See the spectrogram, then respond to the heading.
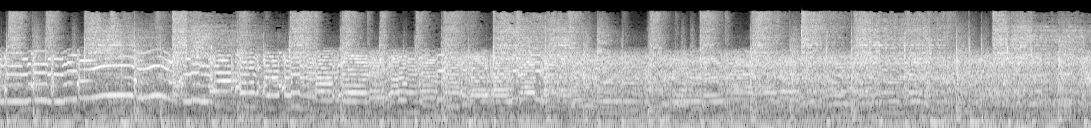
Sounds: music
guitar
musical instrument
plucked string instrument
electric guitar
acoustic guitar

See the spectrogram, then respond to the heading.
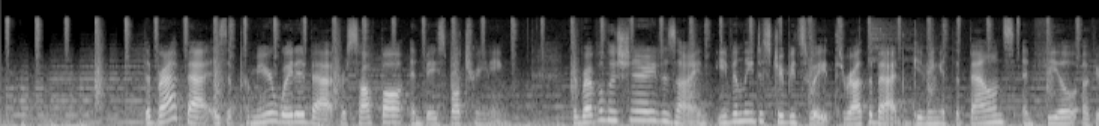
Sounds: music
speech

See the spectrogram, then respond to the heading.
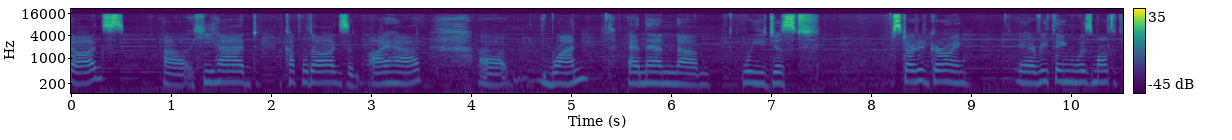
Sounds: speech
music

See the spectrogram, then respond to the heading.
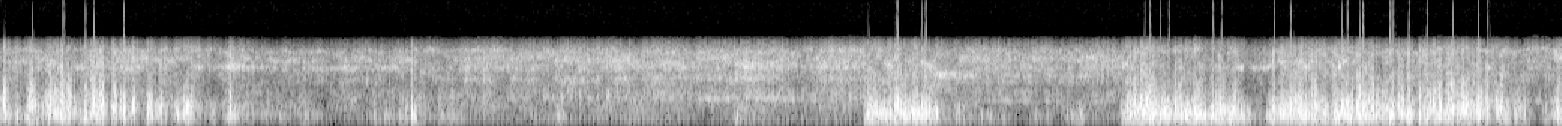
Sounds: vehicle

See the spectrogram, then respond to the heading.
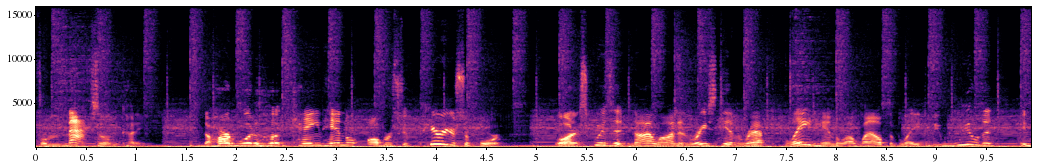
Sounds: music
speech

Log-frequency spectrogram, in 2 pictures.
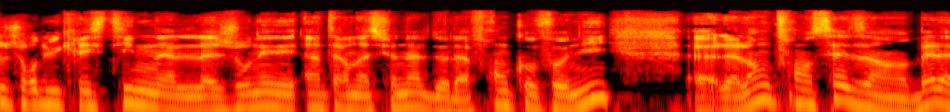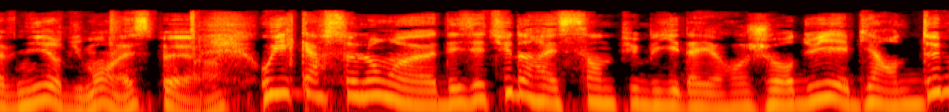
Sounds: speech

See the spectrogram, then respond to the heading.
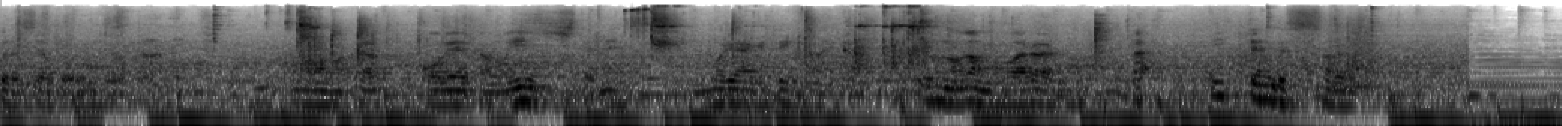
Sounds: music
speech

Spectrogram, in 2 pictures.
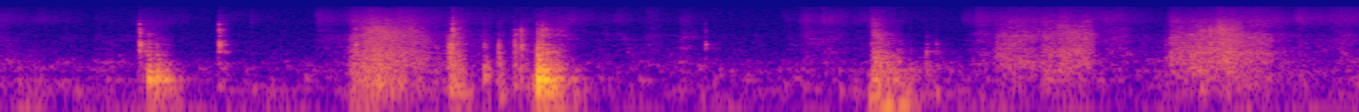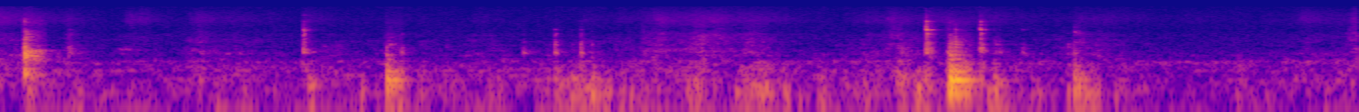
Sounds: silence
inside a small room

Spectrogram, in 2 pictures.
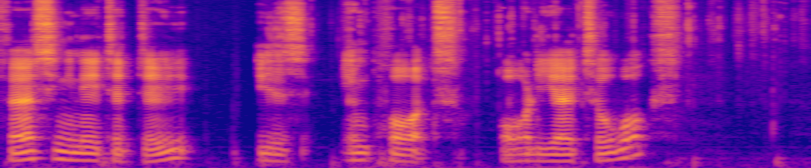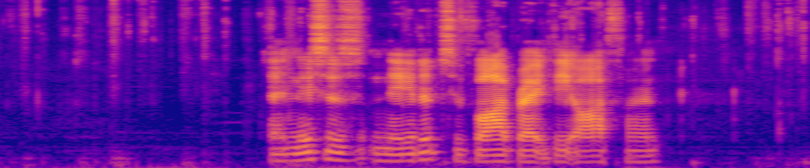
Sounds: speech
computer keyboard

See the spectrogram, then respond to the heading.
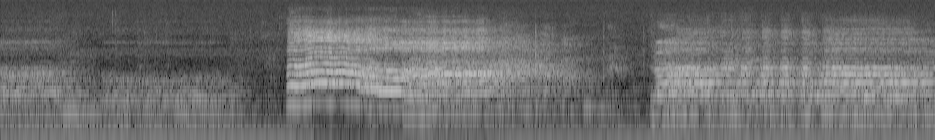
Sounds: singing
choir

